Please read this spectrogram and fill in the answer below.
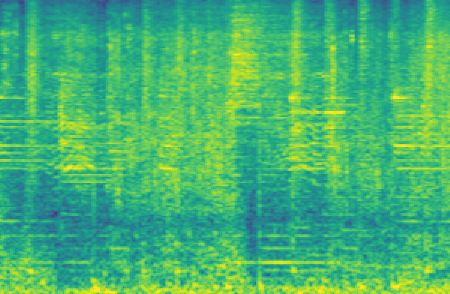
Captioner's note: upbeat guitar playing; bike rattling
